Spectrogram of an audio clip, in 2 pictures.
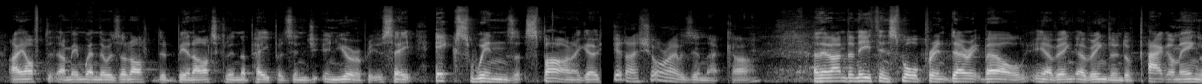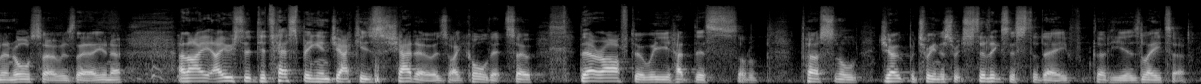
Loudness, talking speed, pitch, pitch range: -19 LUFS, 220 wpm, 120 Hz, 110-145 Hz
